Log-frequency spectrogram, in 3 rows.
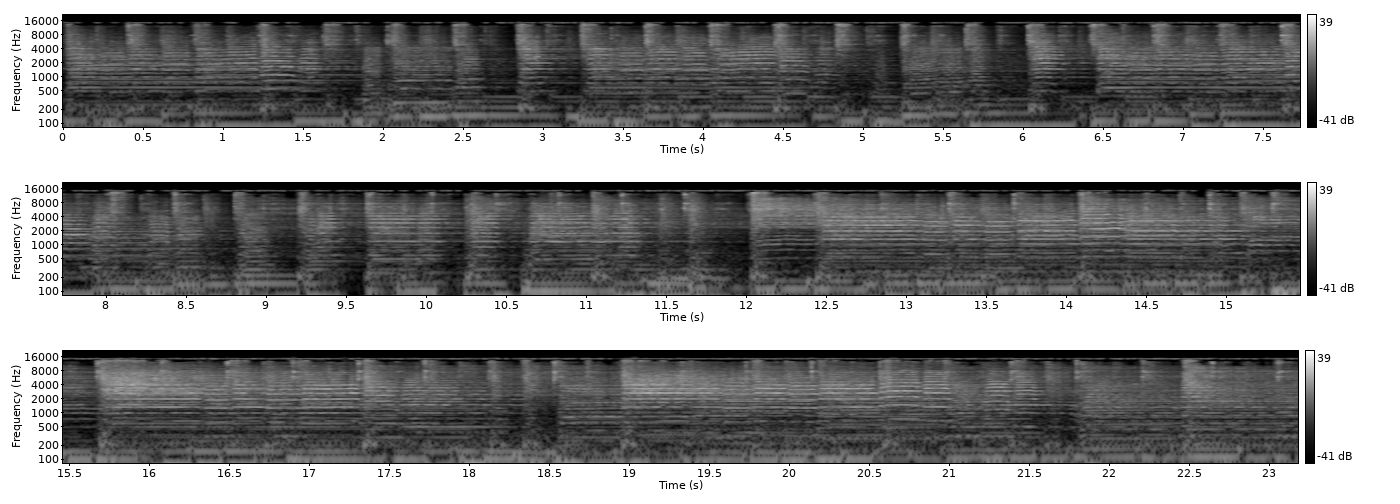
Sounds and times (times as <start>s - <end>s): Swing music: 0.0s - 23.1s.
